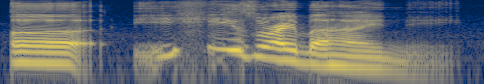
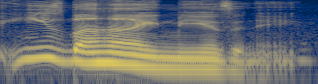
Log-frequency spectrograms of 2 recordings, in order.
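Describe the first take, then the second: First: Drawn-out, loud, high punchline; comic deadpan. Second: High, slow mocking Kiwi-style quip; hammed-up sitcom line delivery; Joss Whedon quip. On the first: Retold or imitated. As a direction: stretch the punchline slowly and loudly. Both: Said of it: "Joss Whedon or whatever with the whole".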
